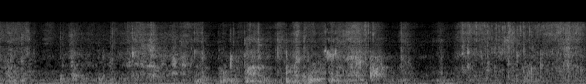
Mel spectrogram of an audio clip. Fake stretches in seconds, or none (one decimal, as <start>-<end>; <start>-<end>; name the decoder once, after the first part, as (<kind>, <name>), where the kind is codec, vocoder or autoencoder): 1.8-4.7 (codec, HILCodec)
